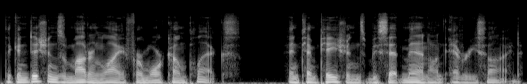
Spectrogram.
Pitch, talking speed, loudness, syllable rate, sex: 90 Hz, 180 wpm, -18 LUFS, 5.6 syllables/s, male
